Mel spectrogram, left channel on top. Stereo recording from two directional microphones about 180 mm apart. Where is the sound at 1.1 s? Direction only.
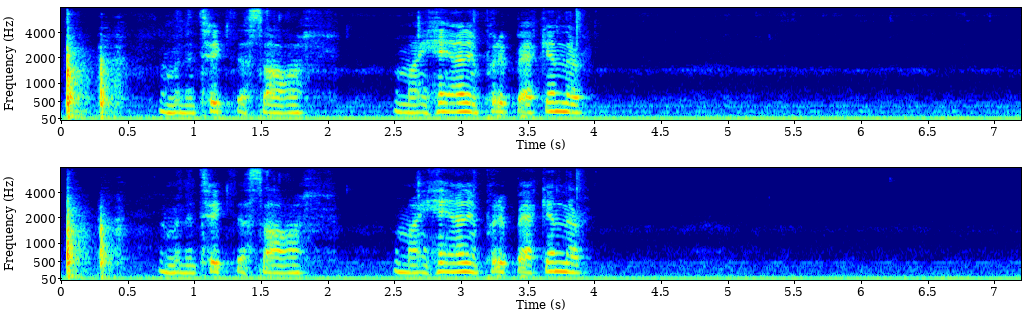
20° right (ahead or behind).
